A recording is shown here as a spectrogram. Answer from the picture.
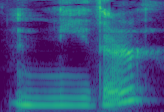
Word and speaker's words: neither: the e I phonogram that was neither all right here where AI makes a long e sound and the phonogram also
